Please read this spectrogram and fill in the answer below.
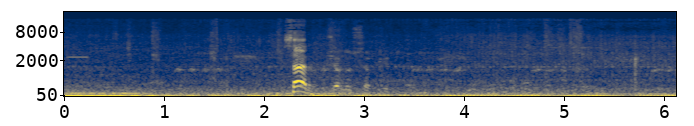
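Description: Car running with a steady low rumble as it moves off, recorded from beside its open rear window; a man calls out once about two seconds in.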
